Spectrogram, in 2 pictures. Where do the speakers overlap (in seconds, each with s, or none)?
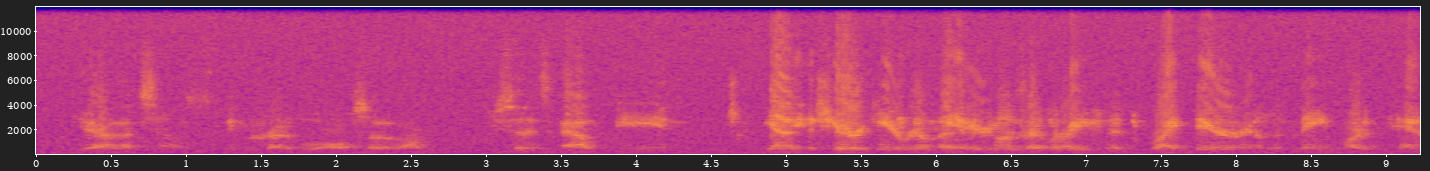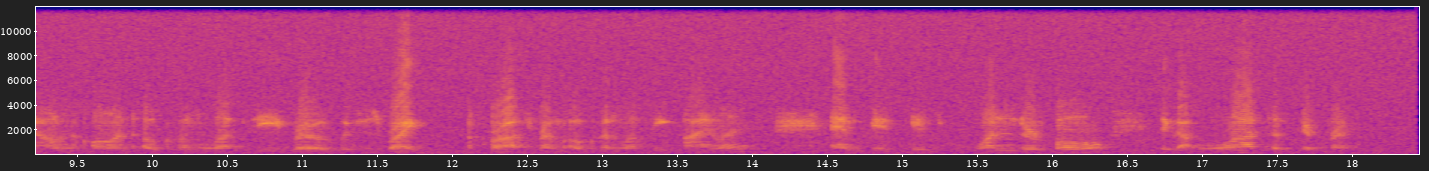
4.9 s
